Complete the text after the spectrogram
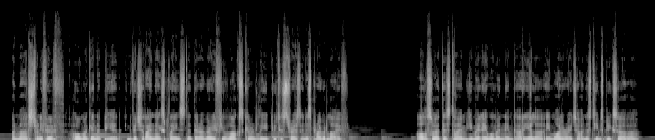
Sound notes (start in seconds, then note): none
